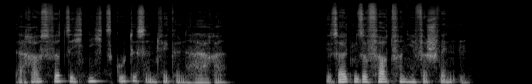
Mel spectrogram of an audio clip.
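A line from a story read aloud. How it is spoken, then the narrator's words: Quiet. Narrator (German): Ghanima sagte leise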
